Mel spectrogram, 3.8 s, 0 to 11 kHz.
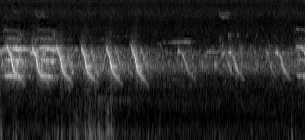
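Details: A nest webcam in Hanover, Pennsylvania, captures a female bald eagle calling as she leaves her nestlings and flies through a woodlot before dawn on 12 April 2019. Quick downslurred chirps come about three per second, then fade and become fainter.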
